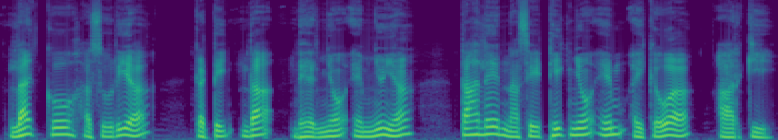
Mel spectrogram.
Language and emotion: Santali, neutral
